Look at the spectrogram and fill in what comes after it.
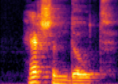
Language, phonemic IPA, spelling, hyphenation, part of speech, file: Dutch, /ˈɦɛr.sə(n)ˌdoːt/, hersendood, her‧sen‧dood, adjective / noun, Nl-hersendood.ogg
- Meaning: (adjective) brain-dead; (noun) brain death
